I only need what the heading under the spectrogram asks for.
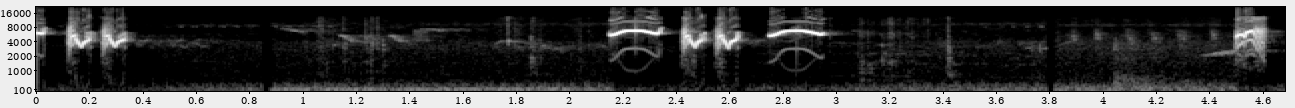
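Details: Masteran song of the cinereous tit, known locally as gelatik wingko: scattered bursts of high, bright, curling whistles separated by quiet stretches filled with faint low background noise.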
